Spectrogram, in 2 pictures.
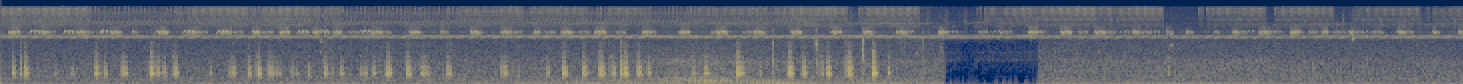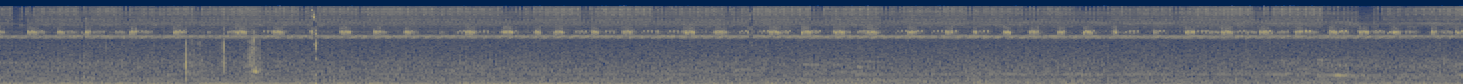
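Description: Night insect chorus: a continuous high-pitched trill with a regular pulsed chirping over it, typical of crickets. For the first nine seconds or so a lower, rapidly pulsing call sounds alongside it.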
